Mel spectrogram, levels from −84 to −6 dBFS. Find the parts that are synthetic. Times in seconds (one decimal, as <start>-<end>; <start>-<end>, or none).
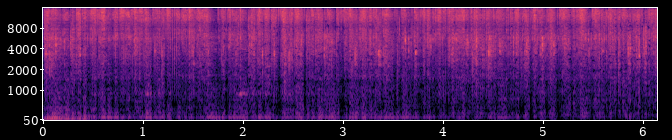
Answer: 0.0-1.5; 3.9-4.4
